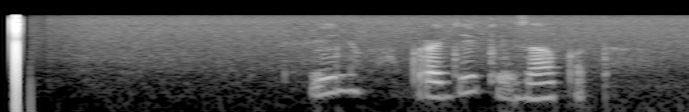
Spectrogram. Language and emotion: Russian, sad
